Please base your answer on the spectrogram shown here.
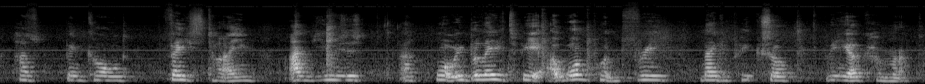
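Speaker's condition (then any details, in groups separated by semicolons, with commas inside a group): Cerebral palsy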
